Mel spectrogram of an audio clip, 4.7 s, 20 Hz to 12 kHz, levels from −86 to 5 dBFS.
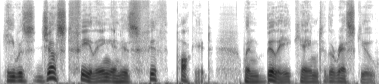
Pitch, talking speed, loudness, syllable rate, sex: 100 Hz, 175 wpm, -20 LUFS, 4.3 syllables/s, male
